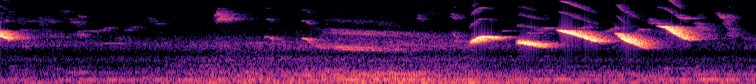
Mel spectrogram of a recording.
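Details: Young green-winged saltator, a chick, giving five loud slurred, falling notes in quick succession near the end after a quieter stretch; faint low background hum throughout.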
